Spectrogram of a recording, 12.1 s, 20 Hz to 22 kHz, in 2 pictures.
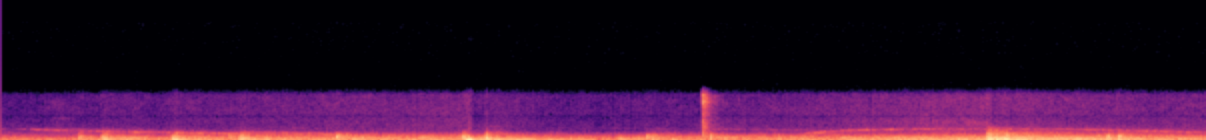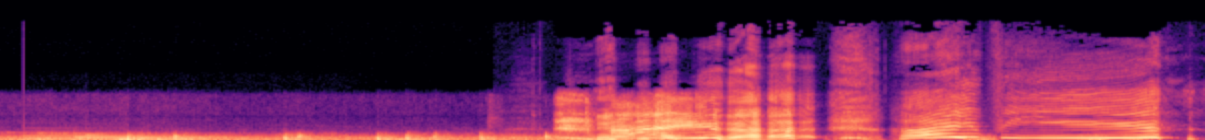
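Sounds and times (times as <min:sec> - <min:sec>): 
faint police siren wailing: 0:00.0 - 0:01.6, 0:03.8 - 0:07.6
New Year fireworks crackling and booming outside the window: 0:00.0 - 0:12.0
laughter: 0:08.8 - 0:10.6, 0:11.8 - 0:12.0
speech: 0:08.8 - 0:12.0.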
